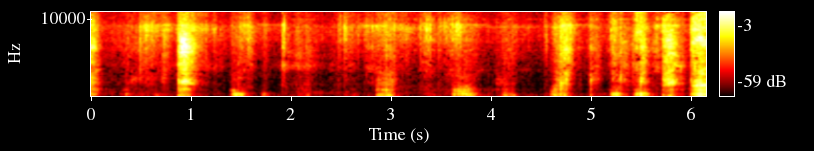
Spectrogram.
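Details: Dog Sally, playing on 11/3/13 with Chance, who stays lying down so he will not fall on her; soft, scattered growly grunts and short whimpering bursts, loosely spaced, in a small indoor room.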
